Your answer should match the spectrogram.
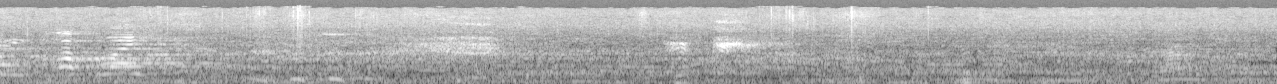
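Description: Near silence: faint outdoor background, with a few faint, brief pitched sounds in the first second that then die away.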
